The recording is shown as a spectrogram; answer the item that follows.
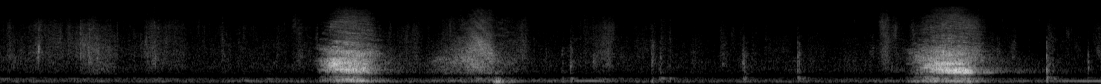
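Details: Elephant making two loud, rough, broadband roaring blasts about six seconds apart, with a softer drawn-out groan between them over a low, steady outdoor rumble.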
